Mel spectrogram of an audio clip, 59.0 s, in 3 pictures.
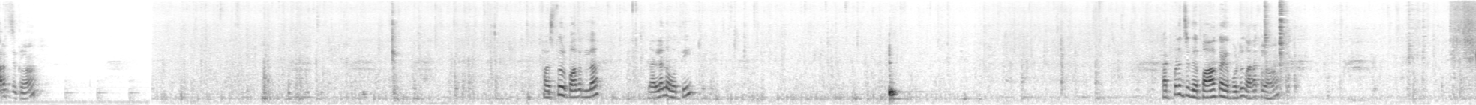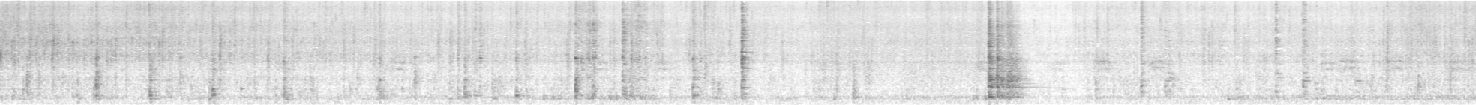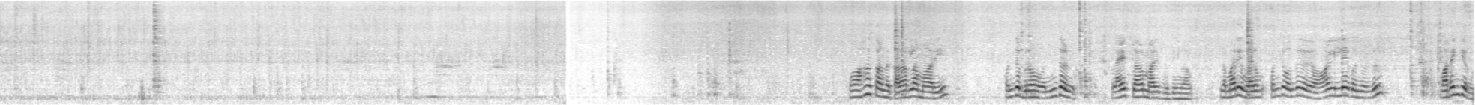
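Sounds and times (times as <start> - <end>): vegetable slices sizzling in oil: 2.1 - 59.0
metal spatula scraping a pan: 16.7 - 18.0, 18.8 - 31.4, 32.6 - 41.7, 47.5 - 54.5, 55.4 - 59.0
pan clattering: 32.9 - 33.5.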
